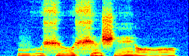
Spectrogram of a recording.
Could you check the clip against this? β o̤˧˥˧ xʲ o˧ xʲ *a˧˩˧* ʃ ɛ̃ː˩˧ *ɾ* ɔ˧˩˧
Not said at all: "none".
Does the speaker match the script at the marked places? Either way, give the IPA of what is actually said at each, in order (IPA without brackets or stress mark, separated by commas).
ʌ˧˩˧, ɾ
